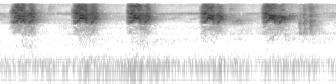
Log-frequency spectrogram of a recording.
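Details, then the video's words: Sparrow chicks in a nest at a home garden, begging as their mother feeds them; high, harsh chirps in five separate bursts about every half second, with a faint low hum beneath. "How Mother Sparrow feed their chicks"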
